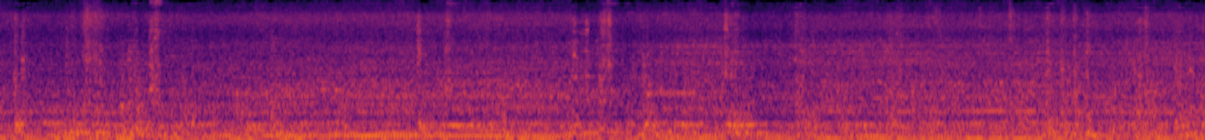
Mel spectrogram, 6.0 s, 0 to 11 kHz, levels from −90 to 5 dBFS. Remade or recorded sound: remade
